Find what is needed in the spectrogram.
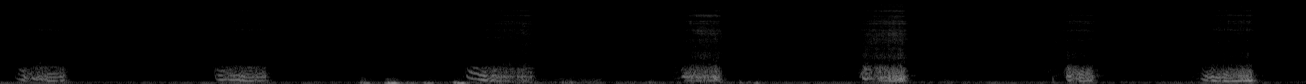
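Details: French bulldog snoring during sleep: regular snorting snores, about 30 a minute, each a short rattling breath in a quiet room.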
